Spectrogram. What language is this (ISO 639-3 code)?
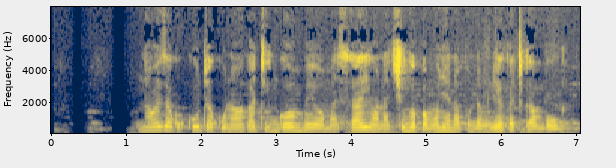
swa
